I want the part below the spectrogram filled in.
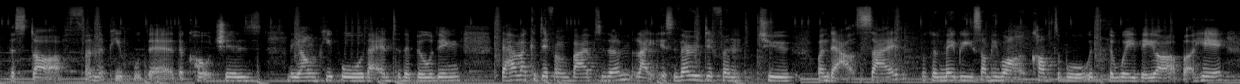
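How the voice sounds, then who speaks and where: A woman's voice: fairly low pitch, level tone, moderate pace, over music. A young woman boxer speaking casually and heartfelt in an interview, with lots of fillers. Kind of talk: documentary interview.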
